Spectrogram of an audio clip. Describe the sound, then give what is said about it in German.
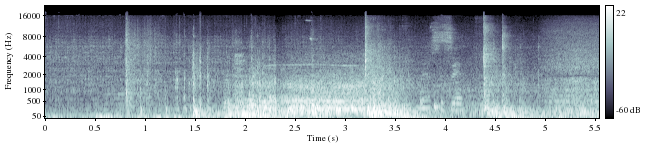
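Ambulance doors slam shut several times at uneven intervals, each a sharp thud, with clattering, rustling and muffled voices from the crew readying the ambulance to drive back to the station. “Das heißt, wir haben jetzt den Wagen zurechtgemacht und fahren zurück auf die Wache.”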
